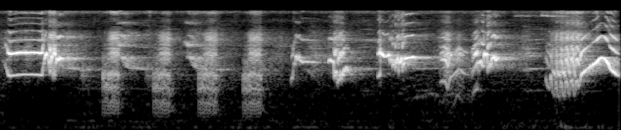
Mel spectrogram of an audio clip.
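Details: Javan myna singing fill-in material, a short burst of rasping, noisy squawks followed by whistled rising and falling notes, ending in a loud harsh sweep.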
